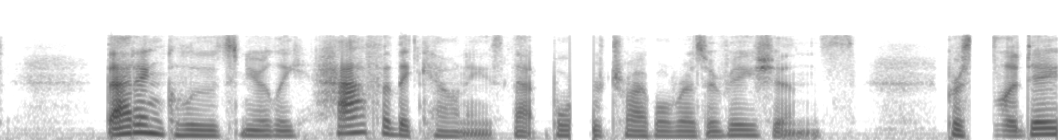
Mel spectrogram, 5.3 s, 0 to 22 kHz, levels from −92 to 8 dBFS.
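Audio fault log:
2.86–3.01 s and 4.86–5.07 s, packet loss on an ADPCM call: the speech drops into hard-edged silence for about 120 ms each time, roughly seven packets' worth. The waveform shows a flat gap, and the spectrogram shows a blank column across the full band. When the sound resumes, the decoder's predictor and step size no longer match the sender's, so the speech returns with some distortion. On the spectrogram this appears as a smeared onset. It settles within some tens of milliseconds into the clear wideband G.722 sound.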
